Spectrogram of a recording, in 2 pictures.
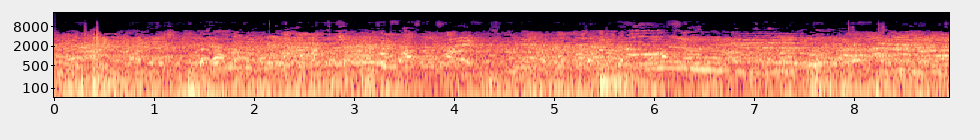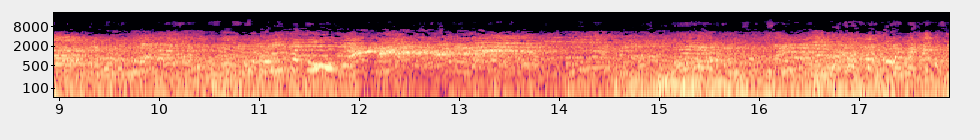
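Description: Children shout and call out during play in a large echoing gym.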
